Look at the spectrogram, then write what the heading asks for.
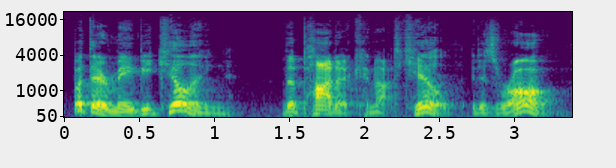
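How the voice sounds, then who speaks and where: A man's voice: fairly low pitch, wildly swooping pitch, moderate pace, fairly bright tone, slightly rough, heavily acted. A man voicing a timid, peace-loving furred alien biped who speaks in an earnest, formal way in a storybook reading. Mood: protesting, worried.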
